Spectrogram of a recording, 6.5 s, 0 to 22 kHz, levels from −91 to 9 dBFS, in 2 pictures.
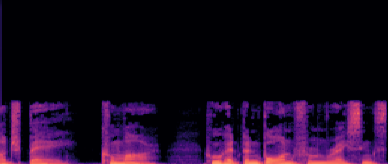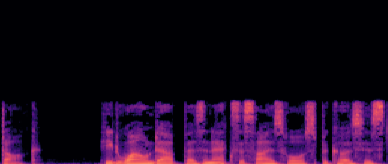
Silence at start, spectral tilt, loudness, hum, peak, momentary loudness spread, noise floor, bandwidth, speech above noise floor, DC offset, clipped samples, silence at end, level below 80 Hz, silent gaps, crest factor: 0 s; -5.5 dB/octave; -23 LUFS; none; -6 dBFS; 11 LU; -57 dBFS; 8.8 kHz; 34 dB; under 0.1%; under 0.1%; 0.05 s; -48 dBFS; none; 16 dB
